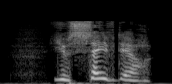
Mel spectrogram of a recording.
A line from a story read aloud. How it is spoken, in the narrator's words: she said breathlessly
